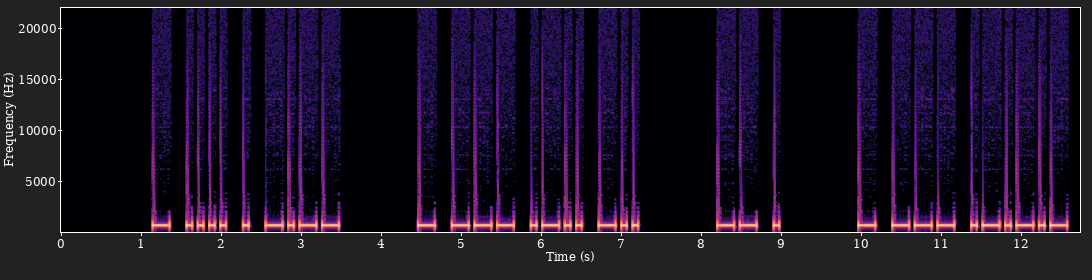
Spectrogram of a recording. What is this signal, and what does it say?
Morse code, heard as a keyed tone, about 17 wpm, 700 Hz. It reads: THEY TOLD ME TO.
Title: 2x Word-Spacing - Sentences from Top 400 Words - 17wpm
